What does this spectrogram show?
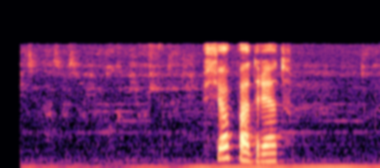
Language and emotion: Russian, neutral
